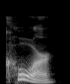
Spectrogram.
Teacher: the word originally the word c RS was pronounced course but it gradually became core in the French dialect spoken around Paris as the S sound was dropped in a lot of words but the Normans retain the pronunciation course with the S sound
